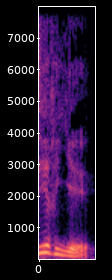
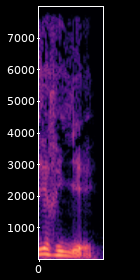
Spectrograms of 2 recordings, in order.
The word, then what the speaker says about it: iriez: Then vous iriez. So same thing here, make the liaison. Vous iriez. Remember, when you get this EZ at the end, you get the sound E.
